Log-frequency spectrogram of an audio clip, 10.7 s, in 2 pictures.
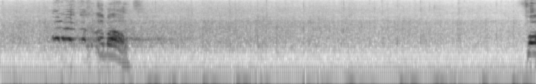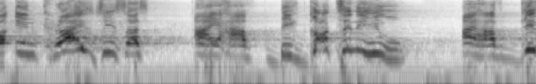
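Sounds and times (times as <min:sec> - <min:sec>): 
audience clapping: 0:00.0 - 0:05.7
speech: 0:01.1 - 0:01.4, 0:05.2 - 0:10.7.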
